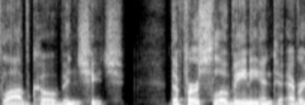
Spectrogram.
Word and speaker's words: Slavko Vinčić: The referee, Slavko Vinčić, pronounced Slavko Vinčić, the first Slovenian to ever take charge of a World Cup final.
